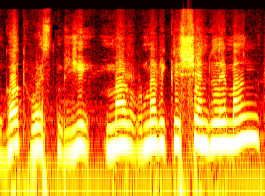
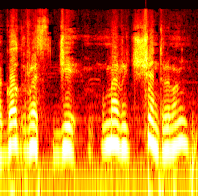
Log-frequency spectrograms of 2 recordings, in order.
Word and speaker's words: God Rest Ye Merry Gentlemen: God Rest Ye Merry Gentlemen, dije cualquier cosa, sería God Rest Ye Merry Gentlemen, sería la pronunciación correcta, y logran una versión bastante interesante.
